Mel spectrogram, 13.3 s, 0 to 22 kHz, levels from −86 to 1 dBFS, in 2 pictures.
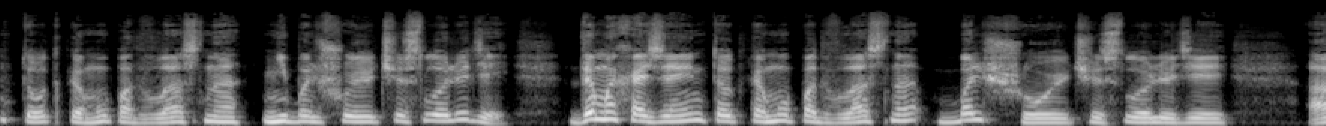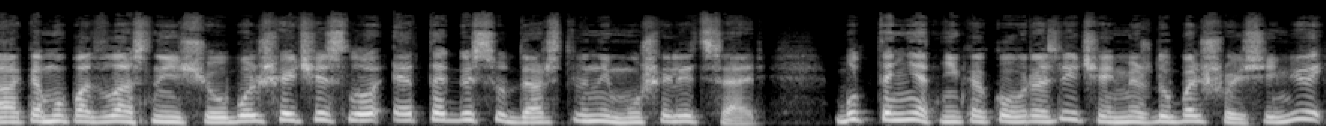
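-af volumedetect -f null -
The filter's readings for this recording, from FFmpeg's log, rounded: mean_volume: -17.8 dB
max_volume: -1.6 dB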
